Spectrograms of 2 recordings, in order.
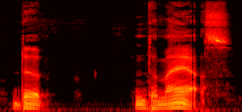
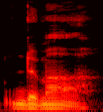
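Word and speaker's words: Dumas: Uh, the Count of Monty Krisco by Alexandria Deamass. Dumbass. Uh, what's that? That's pronounced Duma.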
